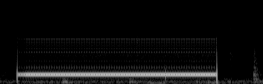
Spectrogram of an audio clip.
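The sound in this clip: A telephone ringback tone sounds on a call that goes unanswered: one steady, sustained beep lasting about two seconds, followed by quiet with faint background noise.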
